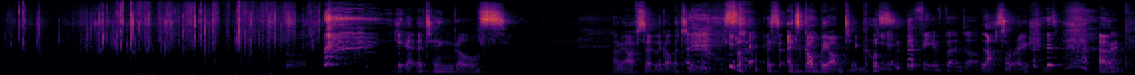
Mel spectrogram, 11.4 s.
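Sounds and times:
close-miked ASMR crinkling while shoes are taken off: 0:00.0 - 0:03.5
speech: 0:04.0 - 0:05.1, 0:06.1 - 0:11.3.

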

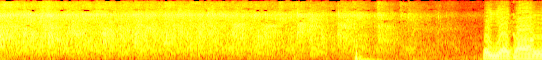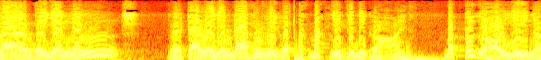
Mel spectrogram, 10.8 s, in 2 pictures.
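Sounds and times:
crowd applauding: 0:00.0 - 0:04.6
speech: 0:04.8 - 0:10.8.

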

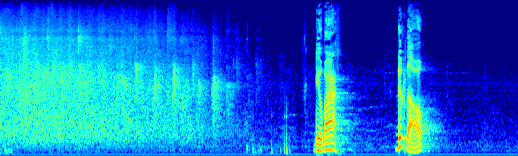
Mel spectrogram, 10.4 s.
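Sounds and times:
audience applause: 0:00.0 - 0:05.4
speech: 0:06.3 - 0:06.8, 0:07.9 - 0:08.6.

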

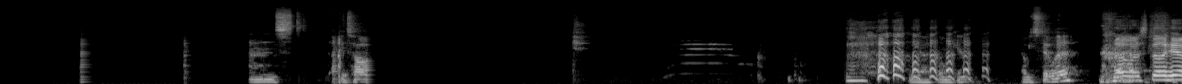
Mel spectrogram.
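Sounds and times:
speech: 0:02.5 - 0:03.8, 0:09.0 - 0:11.8
cat meowing: 0:06.6 - 0:07.6
laughter: 0:08.5 - 0:09.9, 0:11.0 - 0:11.8.

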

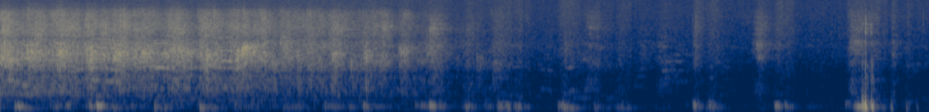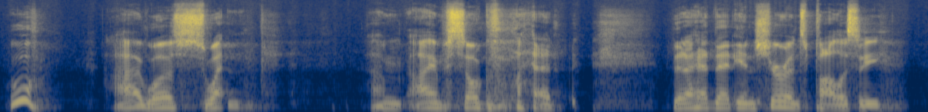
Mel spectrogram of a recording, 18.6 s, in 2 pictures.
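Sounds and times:
audience applause: 0:00.0 - 0:04.6
speech: 0:09.4 - 0:09.8, 0:10.5 - 0:12.0, 0:13.1 - 0:15.4, 0:16.0 - 0:18.3.

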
